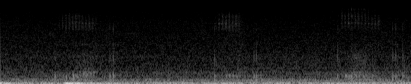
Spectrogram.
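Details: Heidi, a senior domestic cat adopted from the Humane Society of New York City, purring during a massage indoors; steady low rumbling purr with soft pulsing breaths and faint rustling.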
